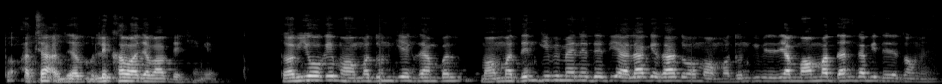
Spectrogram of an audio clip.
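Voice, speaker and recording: Male Quran teacher, slightly high-pitched, repeats word endings slowly to demonstrate, explains grammar patiently. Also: fairly even intonation. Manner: mixes English terms into Urdu explanation.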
